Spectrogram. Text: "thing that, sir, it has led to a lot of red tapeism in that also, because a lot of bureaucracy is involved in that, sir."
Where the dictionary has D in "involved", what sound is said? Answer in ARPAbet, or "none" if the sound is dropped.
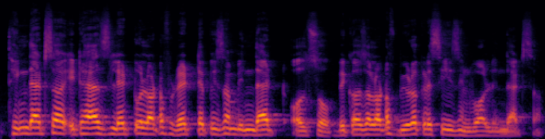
D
